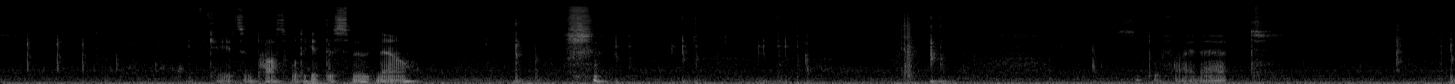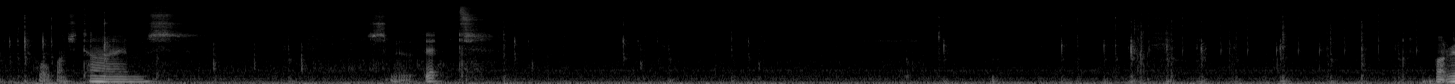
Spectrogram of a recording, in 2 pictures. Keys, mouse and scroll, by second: 5.1 Tab, 6.1 c, 7.5 alt+a, 7.8 c, 10.9-13.9 drag, 14.6 shift+a, 14.7 shift+r, 14.9 shift+r, 15.5 Tab, 16.7-19.6 drag, 20.2 click, 21.3 shift+click, 22.3-23.9 drag, 23.9 z, 25.1 z, 26.1-29.1 ctrl+shift+middle drag.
